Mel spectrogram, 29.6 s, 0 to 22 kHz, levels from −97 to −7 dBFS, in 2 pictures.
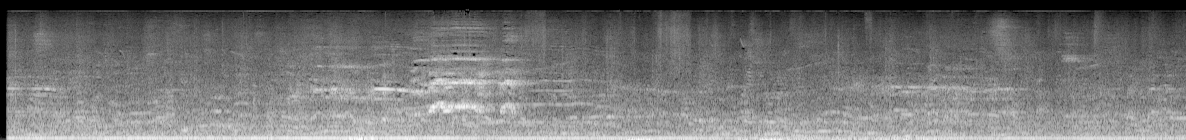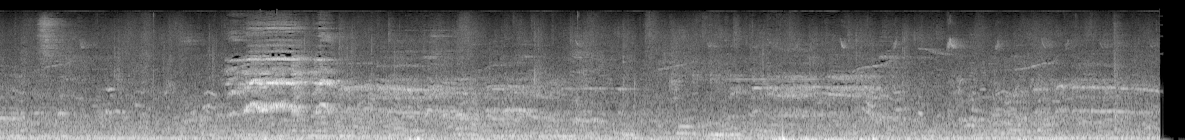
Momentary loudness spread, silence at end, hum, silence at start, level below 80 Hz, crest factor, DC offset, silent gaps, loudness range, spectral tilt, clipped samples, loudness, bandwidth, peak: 11 LU; 0.35 s; none; 0.05 s; -22 dBFS; 18 dB; under 0.1%; none; 10 LU; -5 dB/octave; under 0.1%; -21 LUFS; 13.5 kHz; -2 dBFS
